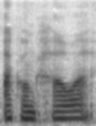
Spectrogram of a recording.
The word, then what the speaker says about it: Aconcagua: Yes, but I think the locals, it's more Aconcagua.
